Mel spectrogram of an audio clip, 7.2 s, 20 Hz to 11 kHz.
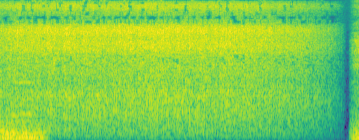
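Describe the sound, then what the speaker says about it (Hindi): Heavy unseasonal rain in Delhi on the first of May makes a dense, steady hiss that continues unbroken and cuts off abruptly near the end. "1 मई का स्वागत दिल्ली और उत्तर भारत में भारी बरसात ने किया।"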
